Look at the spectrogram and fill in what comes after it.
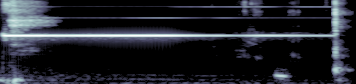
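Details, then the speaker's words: Everflo oxygen concentrator beeps constantly with no LED lights on, a steady high-pitched electronic alarm meaning the unit is switched on but not powered: oxygen concentrator power-failure alarm. "If the alarm is beeping constantly and none of your LED lights are on, like so,"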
